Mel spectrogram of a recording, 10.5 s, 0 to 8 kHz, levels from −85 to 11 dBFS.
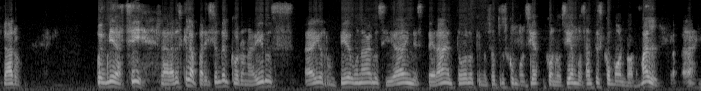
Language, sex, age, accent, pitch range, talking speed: Spanish, male, 40-59, Mexican, 105-140 Hz, 160 wpm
